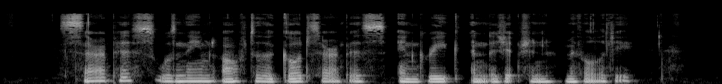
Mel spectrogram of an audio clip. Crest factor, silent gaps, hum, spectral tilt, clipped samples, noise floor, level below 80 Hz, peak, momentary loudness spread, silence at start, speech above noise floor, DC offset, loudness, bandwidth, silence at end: 16 dB; none; none; -4.5 dB/octave; under 0.1%; -64 dBFS; -54 dBFS; -8 dBFS; 6 LU; 0.6 s; 42 dB; under 0.1%; -22 LUFS; 11.5 kHz; 0.9 s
